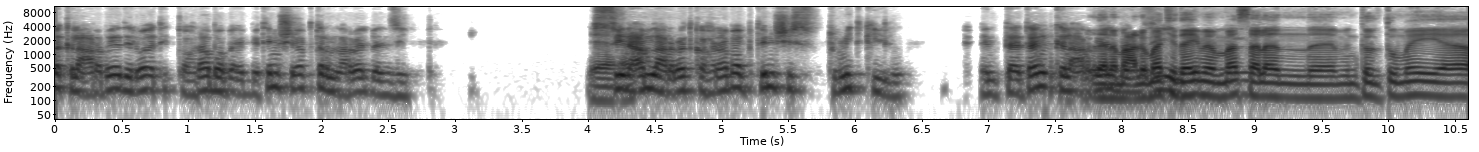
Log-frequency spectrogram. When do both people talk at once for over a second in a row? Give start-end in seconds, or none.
7.5-9.2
